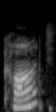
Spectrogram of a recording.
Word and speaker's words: can't: Yeah, can't, it sounds British. Can't. Sounds American. Kent.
